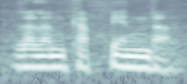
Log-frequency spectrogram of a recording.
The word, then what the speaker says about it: Wellem Kapenda: Is that how I pronounce it? Wellem Kapenda.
